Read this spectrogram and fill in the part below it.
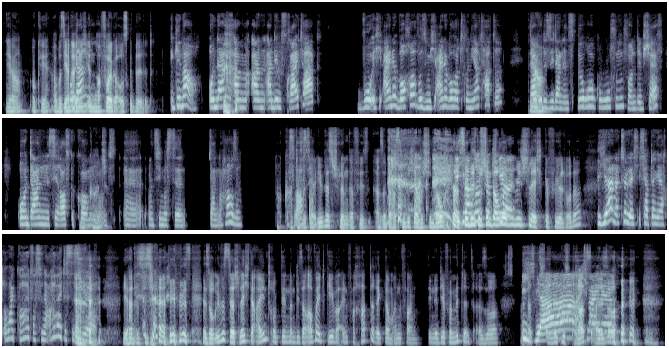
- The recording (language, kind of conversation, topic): German, unstructured, Wie gehst du mit unfairer Behandlung am Arbeitsplatz um?
- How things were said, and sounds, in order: chuckle; giggle; chuckle; laughing while speaking: "hast"; put-on voice: "Oh mein Gott, was für 'ne Arbeit ist das hier?"; chuckle; laughing while speaking: "das ist ja übelst"; chuckle; drawn out: "Ja"; giggle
